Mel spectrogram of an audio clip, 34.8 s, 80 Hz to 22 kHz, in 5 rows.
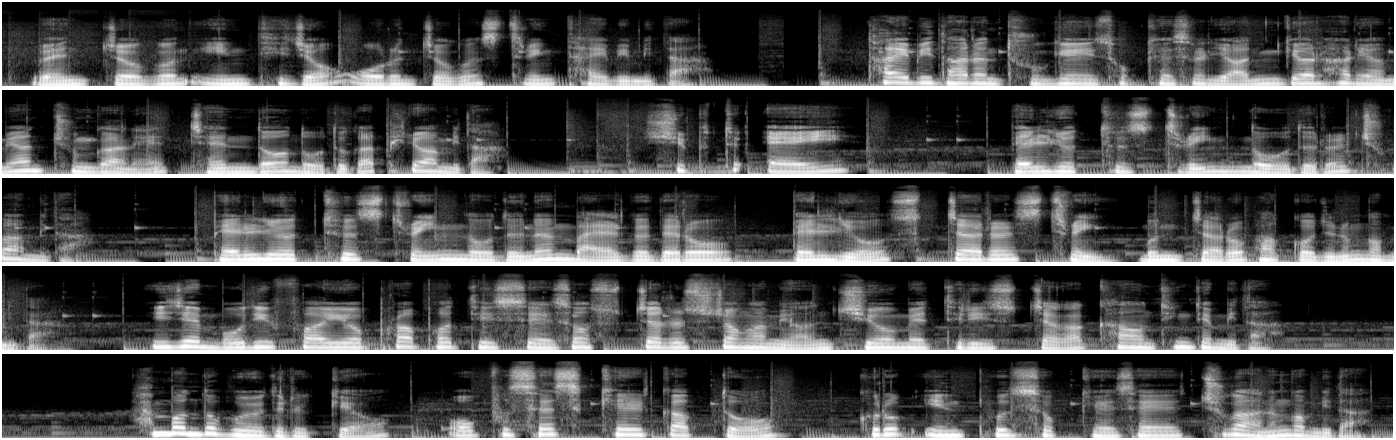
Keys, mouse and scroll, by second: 4.8 click, 7.4 ctrl+right click, 8.3 click, 10.1 shift+a, 16.2 click, 16.6-18.1 drag, 19.2 click, 21.7-24.6 drag, 25.3-26.6 middle drag, 27.0 click, 27.4-28.4 scroll up 2, 28.8-30.2 drag, 30.4-31.8 middle drag.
